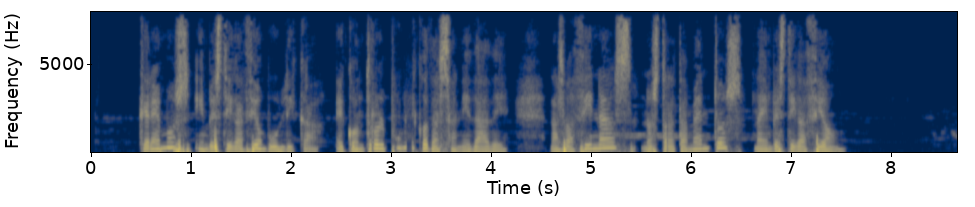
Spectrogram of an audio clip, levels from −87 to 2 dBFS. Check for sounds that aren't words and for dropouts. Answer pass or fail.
fail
